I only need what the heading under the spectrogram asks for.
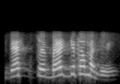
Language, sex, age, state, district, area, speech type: Kannada, female, 60+, Karnataka, Koppal, rural, conversation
